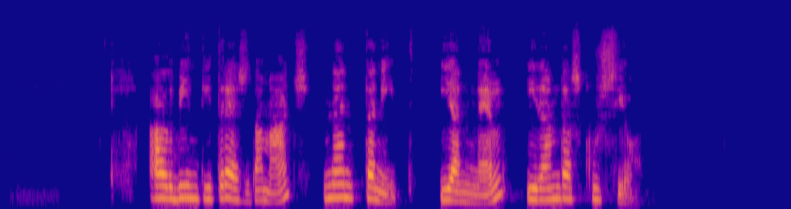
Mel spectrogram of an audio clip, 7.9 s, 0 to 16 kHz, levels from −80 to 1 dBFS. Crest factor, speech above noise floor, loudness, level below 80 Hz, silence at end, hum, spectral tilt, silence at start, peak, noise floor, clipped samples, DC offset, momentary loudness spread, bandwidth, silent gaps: 22 dB; 58 dB; -27 LUFS; -64 dBFS; 1.6 s; none; -6 dB/octave; 1.5 s; -8 dBFS; -84 dBFS; under 0.1%; under 0.1%; 11 LU; 9.4 kHz; none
